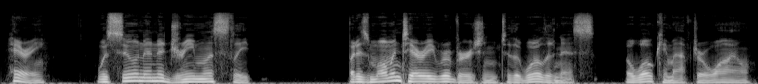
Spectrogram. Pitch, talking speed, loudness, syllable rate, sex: 110 Hz, 150 wpm, -17 LUFS, 5.7 syllables/s, male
